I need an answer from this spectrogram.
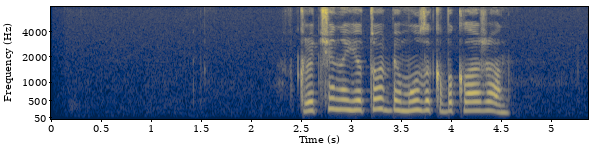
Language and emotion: Russian, neutral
